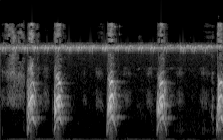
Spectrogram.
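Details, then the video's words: Chihuahua barking: five sharp, high, yelping barks spaced about a second apart, each with a quick rising-then-falling tone, over a steady high-pitched ringing tone in the background. "Chihuahua Barking Sounds"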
